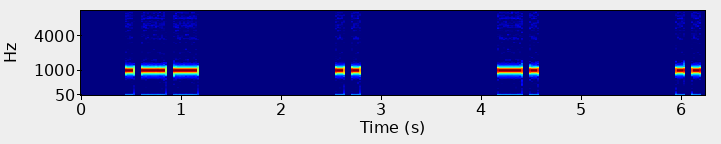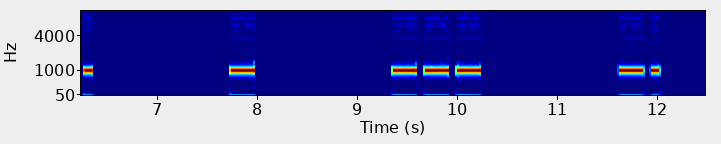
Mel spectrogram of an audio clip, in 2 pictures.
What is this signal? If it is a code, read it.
Morse code, heard as a keyed tone, about 15 wpm, spaced as for 5 wpm, 1000 Hz. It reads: WINSTON
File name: qotdfiles / 5wpm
